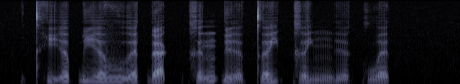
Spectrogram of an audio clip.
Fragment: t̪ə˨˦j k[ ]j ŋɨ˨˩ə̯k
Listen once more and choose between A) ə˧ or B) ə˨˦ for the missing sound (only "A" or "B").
A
